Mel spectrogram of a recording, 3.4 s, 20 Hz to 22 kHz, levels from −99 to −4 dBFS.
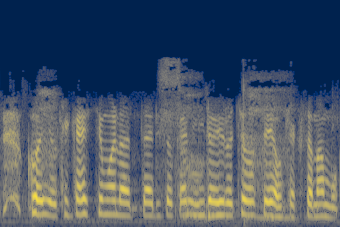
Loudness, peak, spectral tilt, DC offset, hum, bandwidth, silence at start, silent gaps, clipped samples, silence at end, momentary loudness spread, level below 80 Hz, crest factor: -21 LUFS; -4 dBFS; -2.5 dB/octave; under 0.1%; none; 7.8 kHz; 0.05 s; none; under 0.1%; 0.05 s; 7 LU; -70 dBFS; 18 dB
